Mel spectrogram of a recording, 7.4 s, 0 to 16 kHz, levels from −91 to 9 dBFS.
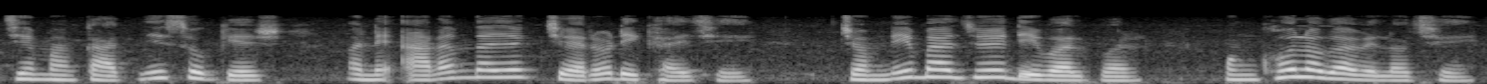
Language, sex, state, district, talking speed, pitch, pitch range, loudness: Gujarati, female, Gujarat, Valsad, 120 wpm, 215 Hz, 190-270 Hz, -14 LUFS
